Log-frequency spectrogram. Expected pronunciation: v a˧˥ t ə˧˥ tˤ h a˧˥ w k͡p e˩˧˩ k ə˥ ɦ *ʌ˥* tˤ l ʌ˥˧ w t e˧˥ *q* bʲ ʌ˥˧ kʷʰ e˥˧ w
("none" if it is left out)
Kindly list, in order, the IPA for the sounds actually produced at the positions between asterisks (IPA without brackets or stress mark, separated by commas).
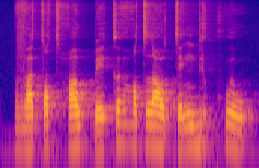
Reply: ʌ˥, ŋ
